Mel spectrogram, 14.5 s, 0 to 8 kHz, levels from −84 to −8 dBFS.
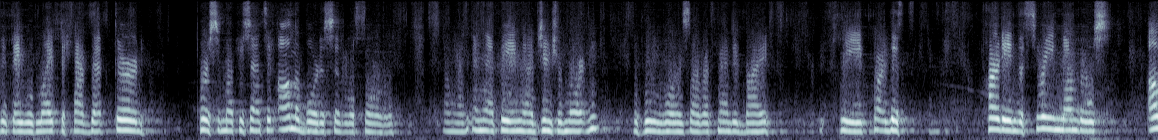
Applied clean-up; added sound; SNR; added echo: neural separator model SepFormer DNS4.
